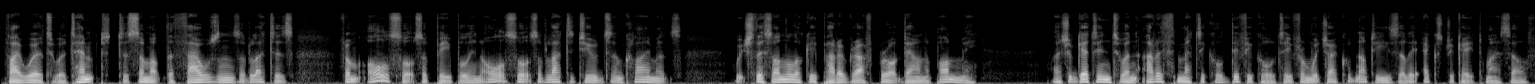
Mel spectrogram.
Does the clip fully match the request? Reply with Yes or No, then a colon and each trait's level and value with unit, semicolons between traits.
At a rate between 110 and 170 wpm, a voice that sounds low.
No: average, 185 wpm; low, 100 Hz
